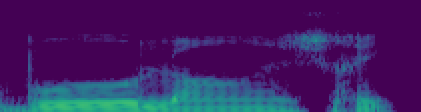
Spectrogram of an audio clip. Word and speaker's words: boulangerie: Y tal vez como tip, las E cuando están entre dos consonantes, prácticamente no se escuchan, son como mudas. Entonces, como tip, sería directo a la boulange y directo vamos a la R, porque digamos, no existe esa E.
